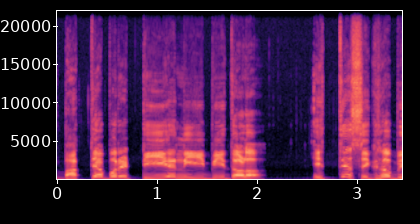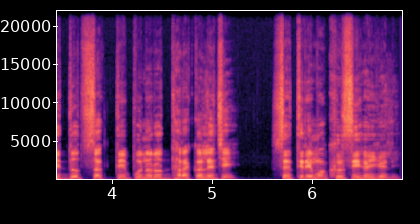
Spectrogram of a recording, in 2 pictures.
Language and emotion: Odia, happy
